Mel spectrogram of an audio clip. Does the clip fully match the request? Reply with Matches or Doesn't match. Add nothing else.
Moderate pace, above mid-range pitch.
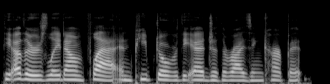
Doesn't match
